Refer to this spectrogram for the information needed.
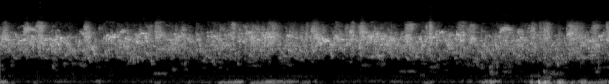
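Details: Flock of budgies chirping on 14 January 2024, steady high twittering chatter with buzzy warbled phrases overlapping, plus light low rustling and knocks.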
